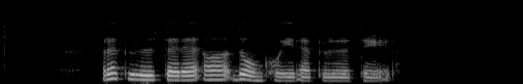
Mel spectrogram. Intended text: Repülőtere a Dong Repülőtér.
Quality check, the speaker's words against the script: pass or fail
fail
